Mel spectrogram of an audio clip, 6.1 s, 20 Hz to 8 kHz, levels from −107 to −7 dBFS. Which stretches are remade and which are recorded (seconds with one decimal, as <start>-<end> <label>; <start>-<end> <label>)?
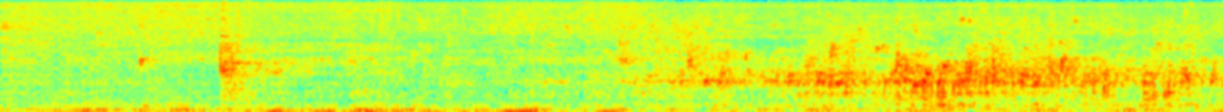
0.0-1.1 remade; 1.1-6.1 recorded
